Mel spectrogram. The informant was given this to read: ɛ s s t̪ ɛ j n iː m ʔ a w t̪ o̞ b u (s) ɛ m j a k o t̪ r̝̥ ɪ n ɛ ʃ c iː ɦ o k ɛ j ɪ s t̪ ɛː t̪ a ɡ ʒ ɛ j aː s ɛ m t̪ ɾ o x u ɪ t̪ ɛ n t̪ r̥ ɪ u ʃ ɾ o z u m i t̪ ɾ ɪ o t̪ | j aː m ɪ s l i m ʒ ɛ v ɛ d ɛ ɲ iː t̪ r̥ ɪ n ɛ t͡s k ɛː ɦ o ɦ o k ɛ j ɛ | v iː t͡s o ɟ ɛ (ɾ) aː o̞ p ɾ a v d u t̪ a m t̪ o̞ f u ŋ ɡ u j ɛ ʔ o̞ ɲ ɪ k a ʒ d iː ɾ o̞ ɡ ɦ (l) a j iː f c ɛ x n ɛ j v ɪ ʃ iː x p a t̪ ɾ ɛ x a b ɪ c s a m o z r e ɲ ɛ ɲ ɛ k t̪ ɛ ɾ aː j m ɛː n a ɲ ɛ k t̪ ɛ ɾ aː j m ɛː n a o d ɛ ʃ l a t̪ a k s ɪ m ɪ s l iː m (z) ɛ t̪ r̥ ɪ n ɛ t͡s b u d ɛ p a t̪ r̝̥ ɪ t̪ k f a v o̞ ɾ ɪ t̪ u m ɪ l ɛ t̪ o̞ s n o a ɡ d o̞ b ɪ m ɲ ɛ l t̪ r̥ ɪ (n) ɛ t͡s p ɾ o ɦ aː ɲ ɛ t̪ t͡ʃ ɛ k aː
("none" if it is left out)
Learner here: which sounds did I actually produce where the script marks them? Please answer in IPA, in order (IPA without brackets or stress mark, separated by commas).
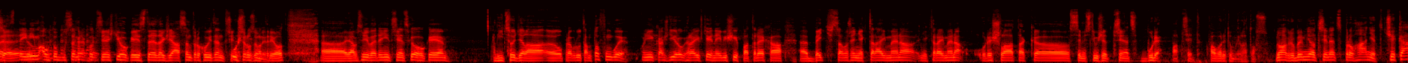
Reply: s, l, ɾ, ʒ, n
